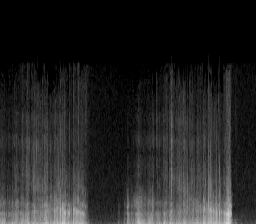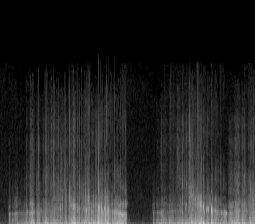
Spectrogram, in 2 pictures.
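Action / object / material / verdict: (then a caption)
scrape / foam microphone windscreens / foam / none. The tips of long acrylic nails slowly scratch two small black foam windscreens, soft and porous, on the mics of a Tascam recorder. The result is a deep, muffled, low-heavy rustling scrape in four long bursts separated by brief silences.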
